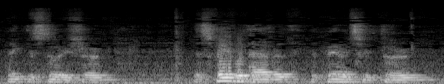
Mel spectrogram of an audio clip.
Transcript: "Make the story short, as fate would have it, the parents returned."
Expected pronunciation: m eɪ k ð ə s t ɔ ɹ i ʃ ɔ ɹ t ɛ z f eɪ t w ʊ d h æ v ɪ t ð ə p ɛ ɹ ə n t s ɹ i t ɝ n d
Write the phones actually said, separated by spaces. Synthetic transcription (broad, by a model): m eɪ k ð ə s t ɔ ɹ i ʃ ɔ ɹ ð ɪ s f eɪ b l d h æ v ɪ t ð ə p ɛ ɹ ə n t s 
